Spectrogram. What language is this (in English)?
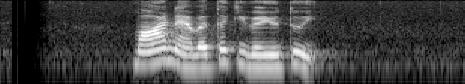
Sinhala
